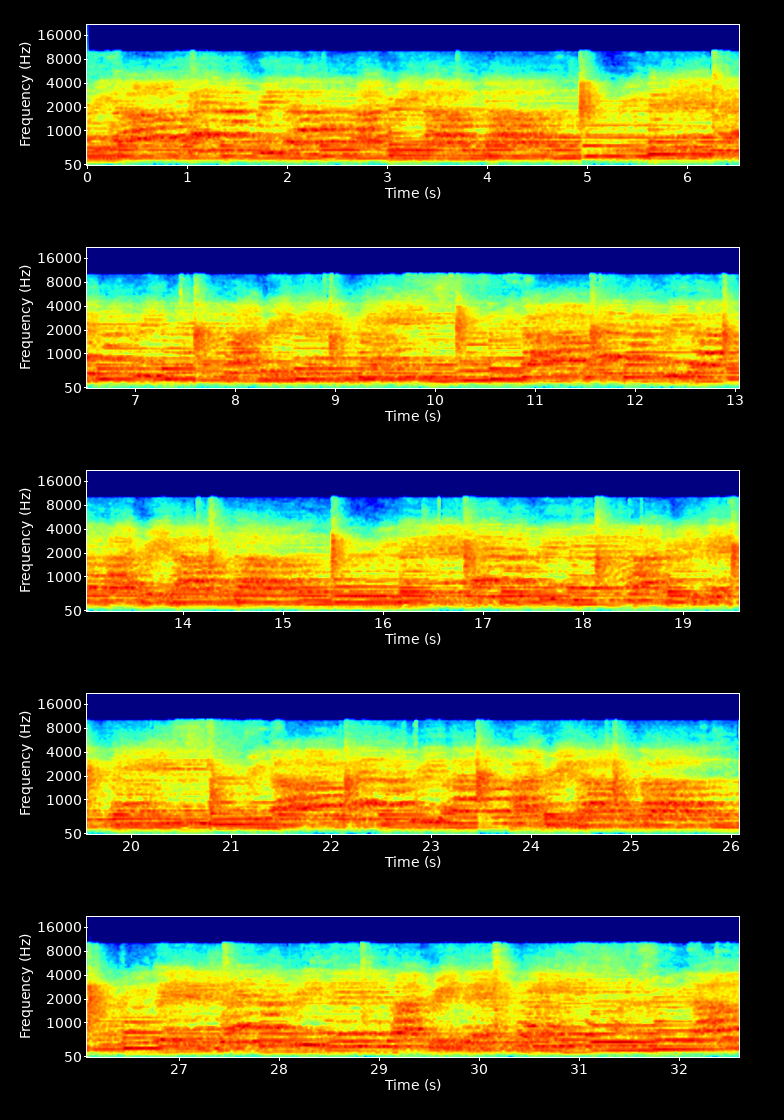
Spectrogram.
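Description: A large mixed choir, mostly women's voices, singing together without a break, several pitches sounding at once.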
